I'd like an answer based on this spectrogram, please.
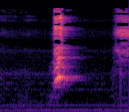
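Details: An angry little dog gives one sharp, high bark with a bright ringing tone, followed by a fainter second sound at the end; quiet room hum underneath.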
